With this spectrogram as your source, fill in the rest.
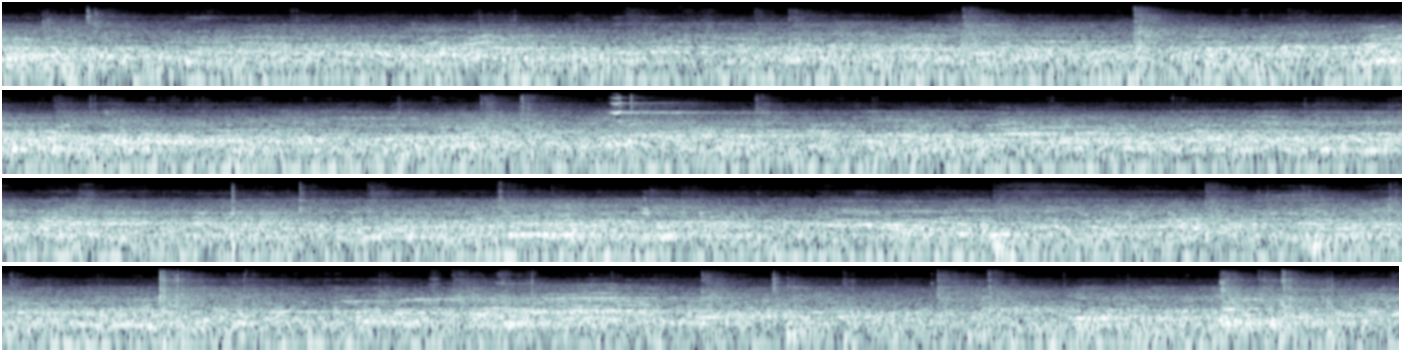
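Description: Sports shoes squeak on the court floor.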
